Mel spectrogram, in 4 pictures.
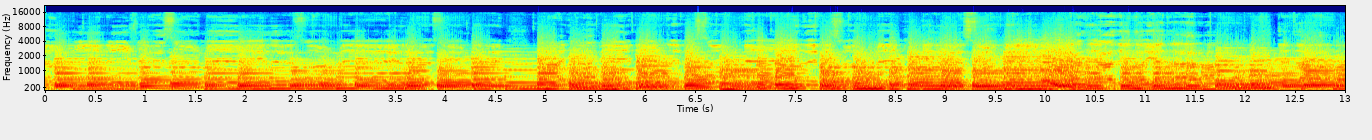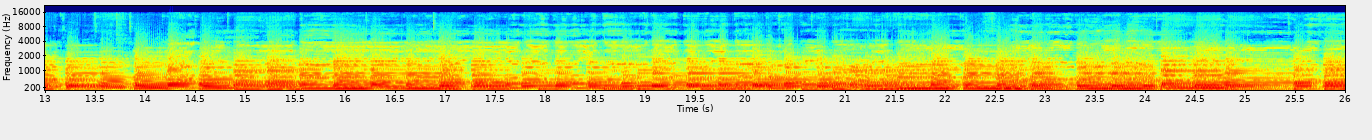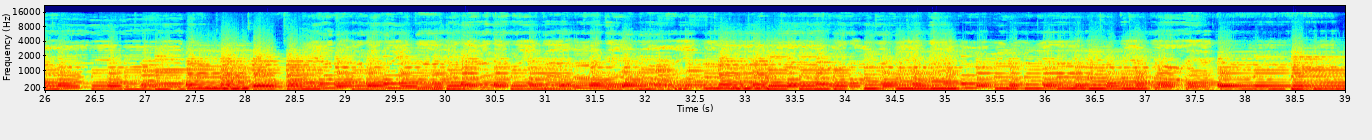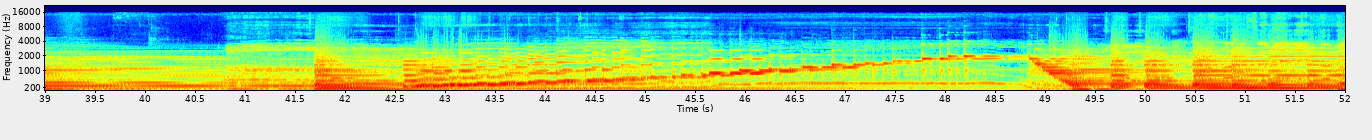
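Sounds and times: lively solo piano tune: 0:00.0 - 0:52.0.

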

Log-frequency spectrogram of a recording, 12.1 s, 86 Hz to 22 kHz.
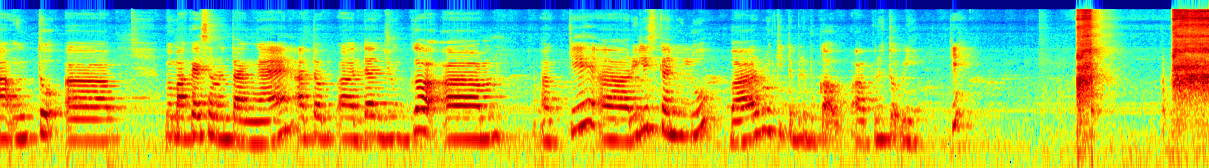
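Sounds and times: pressure cooker steam hissing: 0:10.8 - 0:11.1, 0:11.7 - 0:12.0.

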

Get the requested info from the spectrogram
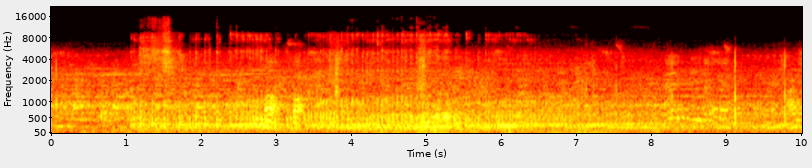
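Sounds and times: small engine buzzing drone: 0:01.0 - 0:07.7.

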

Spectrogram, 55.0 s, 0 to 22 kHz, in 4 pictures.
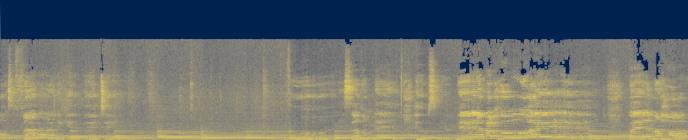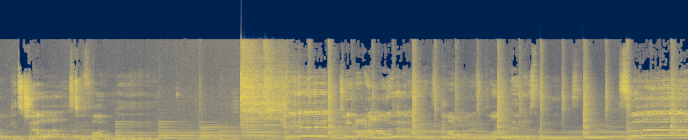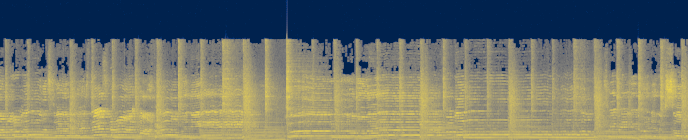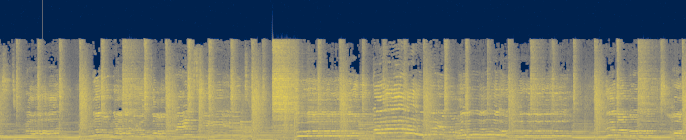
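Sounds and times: woman singing slow song: 0:00.0 - 0:03.4, 0:05.6 - 0:17.5, 0:19.4 - 0:55.0
instrumental accompaniment: 0:00.0 - 0:55.0.

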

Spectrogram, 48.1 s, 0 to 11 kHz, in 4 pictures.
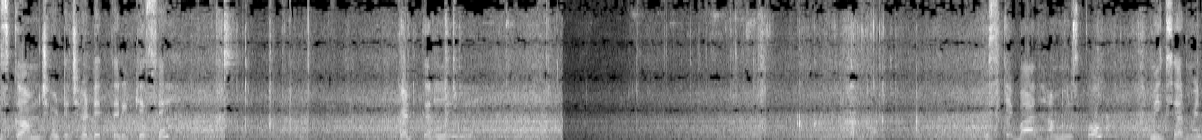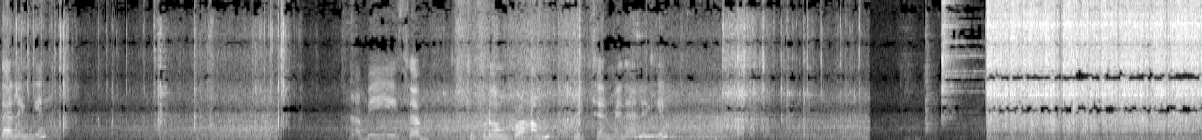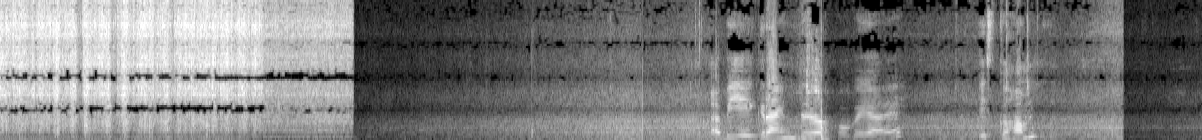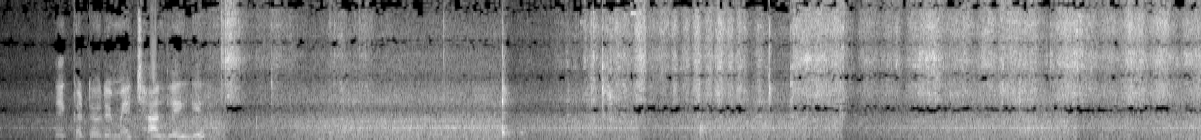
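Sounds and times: machine hum with rushing air: 0:00.9 - 0:11.6, 0:21.9 - 0:31.4
mixer grinder grinding: 0:21.9 - 0:27.6, 0:41.6 - 0:48.0.

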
